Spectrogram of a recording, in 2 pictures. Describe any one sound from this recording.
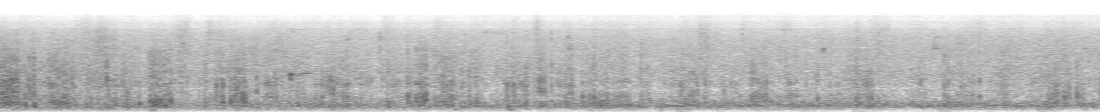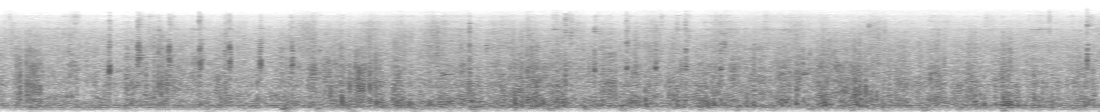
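A horse's hooves thud steadily on a grassy path.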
